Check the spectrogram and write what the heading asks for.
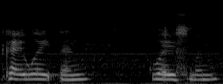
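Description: A man's voice: very high-pitched, completely flat delivery, slow pace, very noisy. A young man with a London roadman accent and slang, bantering casually while streaming a game.

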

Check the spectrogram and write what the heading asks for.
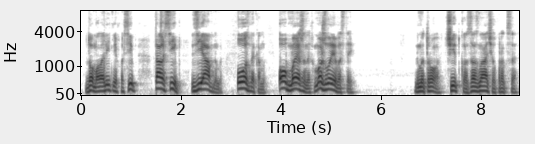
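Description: Чоловік-коментатор обурено розбирає відео, посилаючись на закон. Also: male voice, mid-range voice, warm tone. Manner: indignant legal argument. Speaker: commentator. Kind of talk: commentary over video.

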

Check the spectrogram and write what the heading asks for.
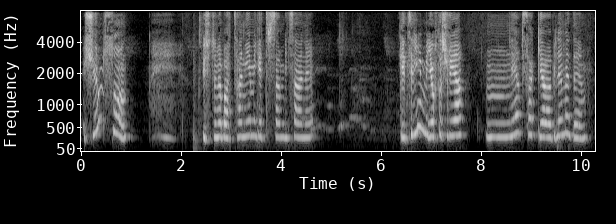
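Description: A woman in her thirties with a high, bright-pitched voice, hosting a playful family skit vlog. She talks as a mother fussing over her child, full of dramatic exclamations and sing-song concern. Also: steady tone, measured pace, pauses often.

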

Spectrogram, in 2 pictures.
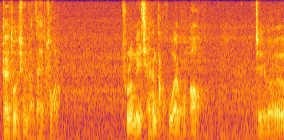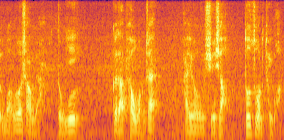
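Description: A man's voice: low-pitched, fairly even intonation, moderate pace, long pauses, darkish tone, a little hiss or hum, natural voice. A man acting in a TV drama, speaking firmly and insistently as a music troupe organizer. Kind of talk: TV drama dialogue.

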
